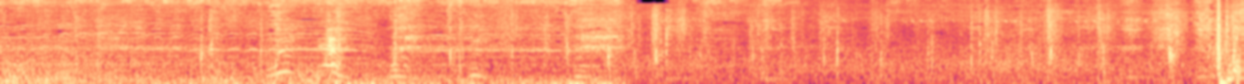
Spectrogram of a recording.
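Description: Short shouted cries from men in a fight, over a dense low rumble of scuffling, with the whole mix fading down through the second half.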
